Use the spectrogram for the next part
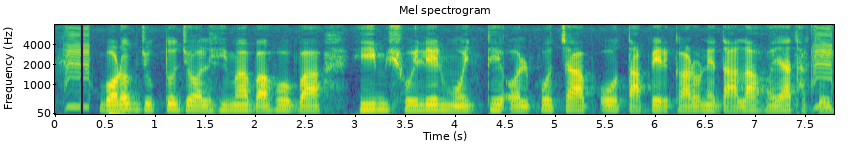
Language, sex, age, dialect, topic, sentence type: Bengali, female, 18-24, Rajbangshi, agriculture, statement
